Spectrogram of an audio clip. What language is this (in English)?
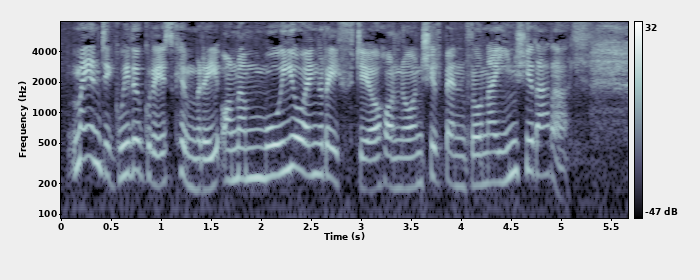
Welsh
